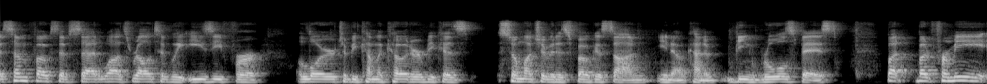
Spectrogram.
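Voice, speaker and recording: A man, a company founder, answering interview questions in a halting way with many fillers and restarts. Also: fairly low pitch, roomy sound, muffled recording. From United States.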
